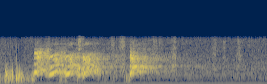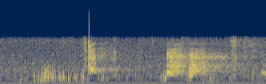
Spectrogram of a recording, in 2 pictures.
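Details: Playful Bouvier des Flandres pair, Julienne running, jumping and leaping while Derringer coaxes her to play; rough, growling barks in bursts near the start and again near the end, with a quiet gap of scuffling between.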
